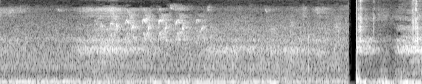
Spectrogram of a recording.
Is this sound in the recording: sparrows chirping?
yes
